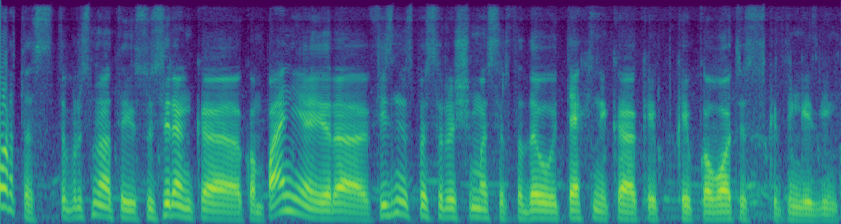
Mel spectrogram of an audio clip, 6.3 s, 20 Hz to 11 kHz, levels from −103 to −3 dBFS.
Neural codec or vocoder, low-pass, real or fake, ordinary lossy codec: none; 9.9 kHz; real; Opus, 32 kbps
